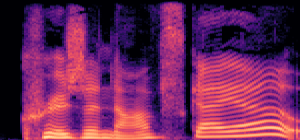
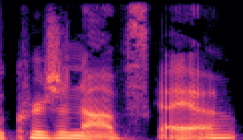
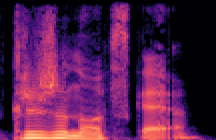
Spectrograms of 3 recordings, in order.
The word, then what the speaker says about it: Krizhnevskaya: And if you want to pronounce my name correctly, it's Krizhnevskaya, or the accents on the knob. So Krizhnevskaya. Or if we were saying it in Russian, it's Krizhnevskaya.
